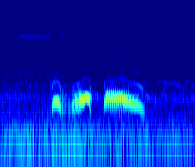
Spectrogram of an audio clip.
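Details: Single spotted dove phrase from a morning lure-trapping outing: a short coo, a louder wavering middle note, then a long, smoothly falling coo, against quiet low hum.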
